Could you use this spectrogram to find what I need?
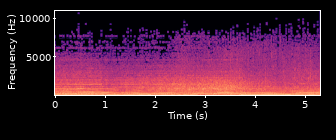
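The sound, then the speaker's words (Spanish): A car driving along a coastal road beside the sea, its engine a steady low hum with slight swells in revving throughout. “Más tarde va en el coche por una carretera junto al mar”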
